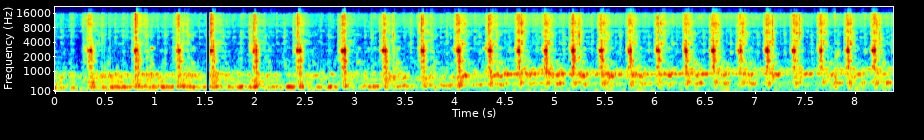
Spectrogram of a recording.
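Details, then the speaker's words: Husqvarna Viking Opal 650 sewing machine (Swedish design, Asian built), LED light off, stitch length 3.0; soft even ticking at about three to four stitches a second over a quiet motor hum, no clanking, heard from beside the machine: healthy, very quiet stitching. "I don't know what you can hear on the camera but sitting right here next to the machine uh it is surprisingly quiet surprisingly quiet machine very very quiet"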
